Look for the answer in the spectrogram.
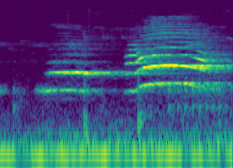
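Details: White peacock, an Indian peafowl, during a dancing courtship display, giving a nasal, harmonic call that swells and rises in pitch midway through, with a faint hum in the background.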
